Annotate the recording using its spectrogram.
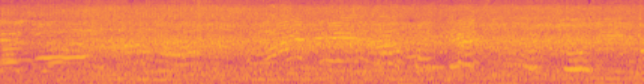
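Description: Indistinct voices talking over a steady low rumble.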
